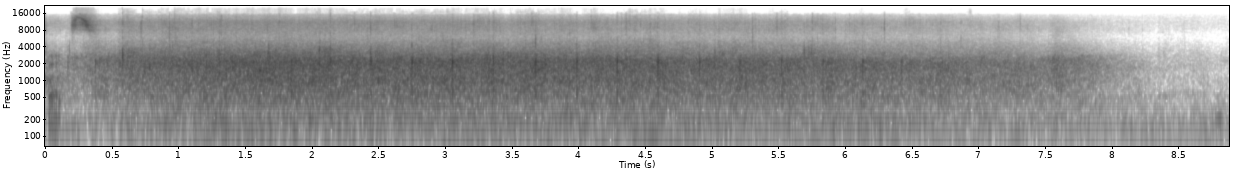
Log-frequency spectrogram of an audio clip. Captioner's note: audience claps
